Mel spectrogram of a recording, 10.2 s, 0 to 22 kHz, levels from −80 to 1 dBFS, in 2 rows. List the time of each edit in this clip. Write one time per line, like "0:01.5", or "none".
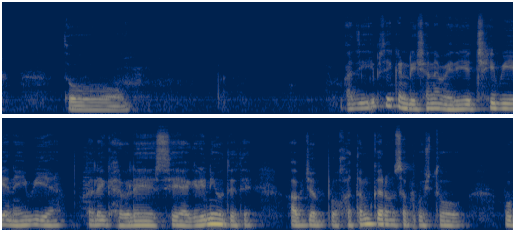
0:05.8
